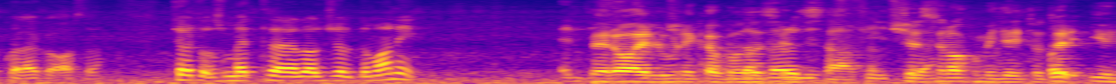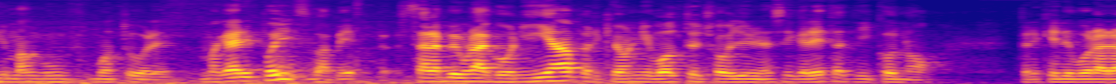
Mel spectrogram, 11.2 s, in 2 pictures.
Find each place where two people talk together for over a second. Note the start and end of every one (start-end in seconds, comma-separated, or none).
3.0-4.7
